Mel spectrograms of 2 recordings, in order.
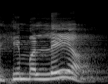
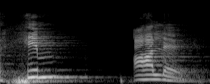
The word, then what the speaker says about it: Himalaya: these mountains please note it is really disgraceful that we continue to call the than the Himalaya they are the him all him means snow all a means home so if you take nothing back from this session remember what I am Telling You and pronounce this name correctly for the rest of your life just a counter if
